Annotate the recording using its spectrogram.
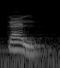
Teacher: کاف کو لام کے ساتھ ملانا ہے، جیسے کل، لمبا نہیں کرنا اس کو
